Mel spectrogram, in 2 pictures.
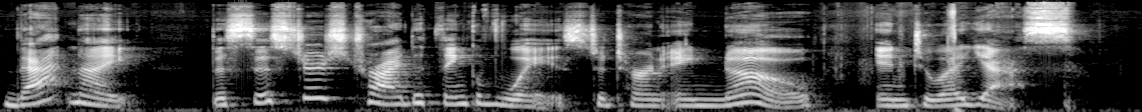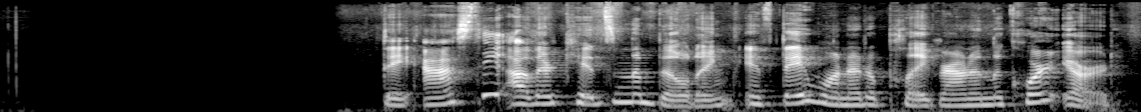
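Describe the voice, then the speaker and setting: A woman reading a children's picture book aloud in an expressive, deliberate storytelling manner with drawn-out emphasis. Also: mid-range voice. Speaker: storytime reader.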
